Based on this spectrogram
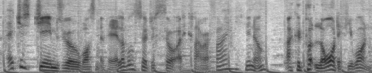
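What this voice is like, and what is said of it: Hard-to-understand regional accent. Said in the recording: “for those of you who find it difficult to understand my accent”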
